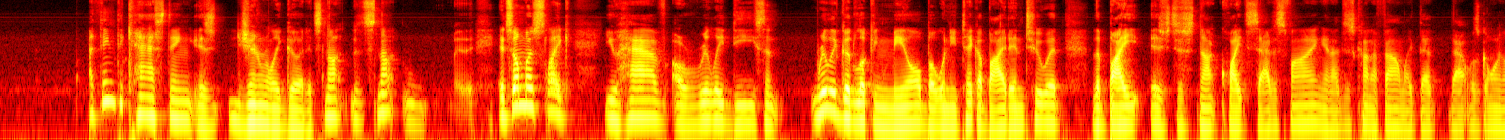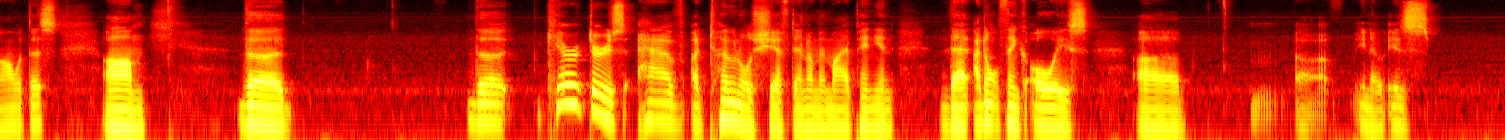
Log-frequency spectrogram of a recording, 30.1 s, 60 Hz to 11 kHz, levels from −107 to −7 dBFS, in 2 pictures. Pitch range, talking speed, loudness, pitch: 95-120 Hz, 145 wpm, -27 LUFS, 105 Hz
